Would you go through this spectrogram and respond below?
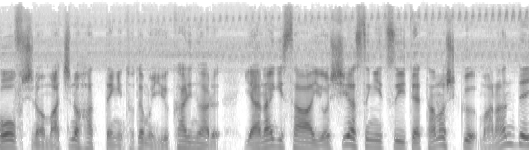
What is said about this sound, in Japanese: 元気にセミが鳴いております。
